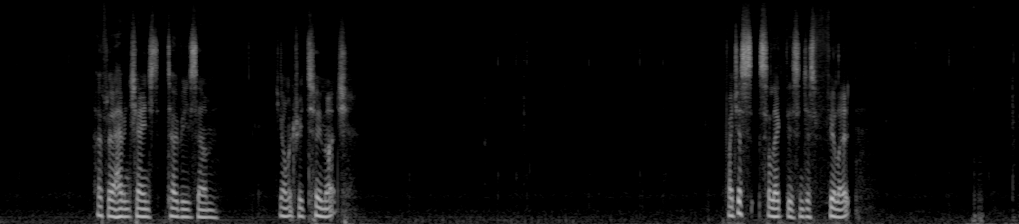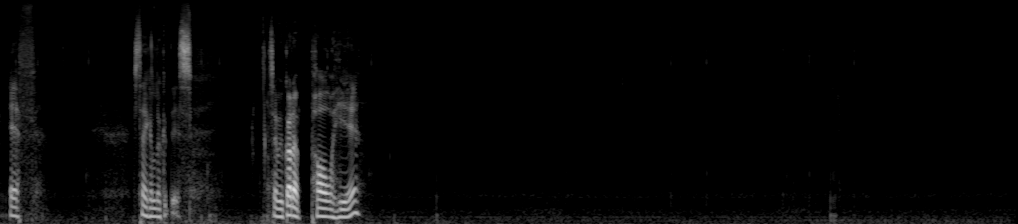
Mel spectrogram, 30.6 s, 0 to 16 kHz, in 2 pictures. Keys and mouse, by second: 0.9-6.8 middle drag, 7.8 middle click, 9.5 middle click, 10.7 alt+click, 14.1 middle click, 15.1 f, 15.4 middle click, 16.5-17.5 middle drag, 18.2 middle click, 19.7 1, 20.7-25.2 middle drag, 25.8-26.9 middle drag, 28.0-30.5 middle drag.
